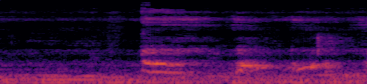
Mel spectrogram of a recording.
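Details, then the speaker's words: Short, high-pitched squeaky noises with each breath from a premature baby with tracheomalacia, a narrowing and collapse of the airway; stridor. "tracheomalacia, which is a narrowing of the airway."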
